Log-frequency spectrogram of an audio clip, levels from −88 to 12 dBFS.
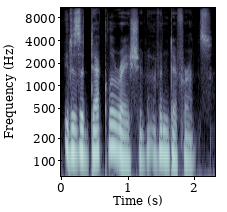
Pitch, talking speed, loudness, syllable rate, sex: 120 Hz, 155 wpm, -17 LUFS, 6.0 syllables/s, male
